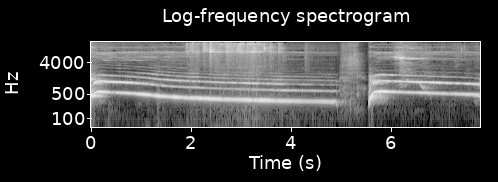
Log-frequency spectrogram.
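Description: A person imitates a long, wavering howl and the dog Bina joins in, the sustained howling sliding slowly downward, breaking briefly, then rising again loudly. No talking.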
